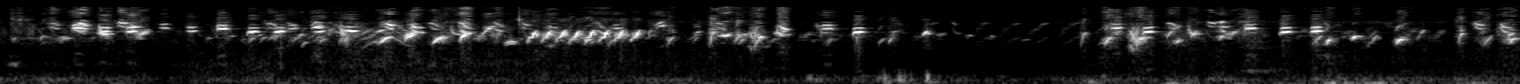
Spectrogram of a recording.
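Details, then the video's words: Mating and readiness chirps of European goldfinches, played to rouse males from silence: jingling twitters, then a tight buzzy trill, a near-quiet gap of about a second, and more twittering. "بتبتة الحسون تحفيز الحسون على التغريد والهيجان علاج صمت الحسون goldfinch stimulation"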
